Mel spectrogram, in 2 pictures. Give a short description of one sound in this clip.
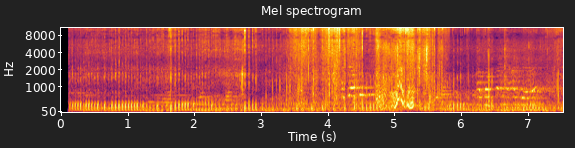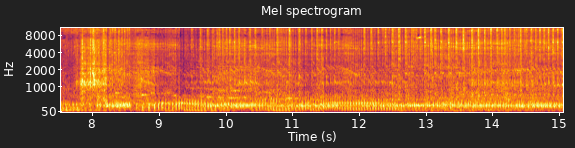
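A dirt bike engine rumbles and putters close by.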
